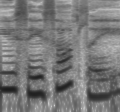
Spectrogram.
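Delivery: ordinary delivery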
